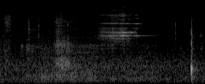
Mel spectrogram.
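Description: Faint metallic clinks and a short high rattle from a chainsaw being handled with its clutch cover off, with a sharp click near the end.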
